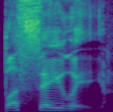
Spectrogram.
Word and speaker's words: basale: we call the stratum basale the word stratum means layer basale at the base check out the weird pronunciation basely then we have a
